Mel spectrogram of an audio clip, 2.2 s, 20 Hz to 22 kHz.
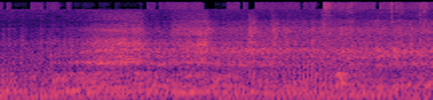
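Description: Off-road motorcycle engine revving steadily with rising and falling pitch as the rider works the bike over an obstacle course in the Red Bull Outliers 2022 prologue, loud and close, with some voice underneath.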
